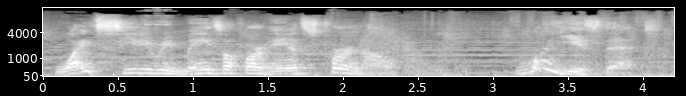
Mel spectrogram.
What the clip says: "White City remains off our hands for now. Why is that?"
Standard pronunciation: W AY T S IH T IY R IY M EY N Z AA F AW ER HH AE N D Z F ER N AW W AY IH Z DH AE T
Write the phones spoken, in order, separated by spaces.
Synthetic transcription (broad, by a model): W AY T S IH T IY R IY M EY N Z AA F AW ER HH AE N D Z F ER N AW W AY IH Z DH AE T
